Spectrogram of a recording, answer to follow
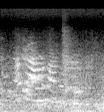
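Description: Faint, high-pitched voices in the background, loudest about half a second in.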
